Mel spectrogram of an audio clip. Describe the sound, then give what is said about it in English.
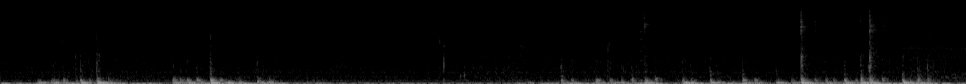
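Rapid typing on a computer keyboard, with irregular bursts of key clicks and short pauses between flurries, heard on its own without any talking. “You get all the typing in there?”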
